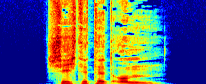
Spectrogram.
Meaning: inflection of umschichten: 1. second-person plural preterite 2. second-person plural subjunctive II
- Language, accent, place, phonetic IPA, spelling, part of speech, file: German, Germany, Berlin, [ˌʃɪçtətət ˈʊm], schichtetet um, verb, De-schichtetet um.ogg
